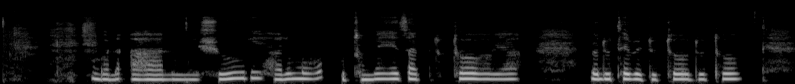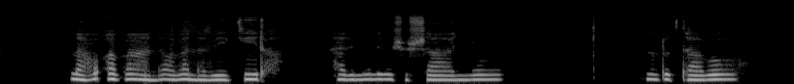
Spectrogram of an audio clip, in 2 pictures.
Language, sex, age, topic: Rundi, female, 18-24, education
